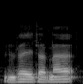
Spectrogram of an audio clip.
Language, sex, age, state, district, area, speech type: Bodo, male, 60+, Assam, Udalguri, rural, spontaneous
